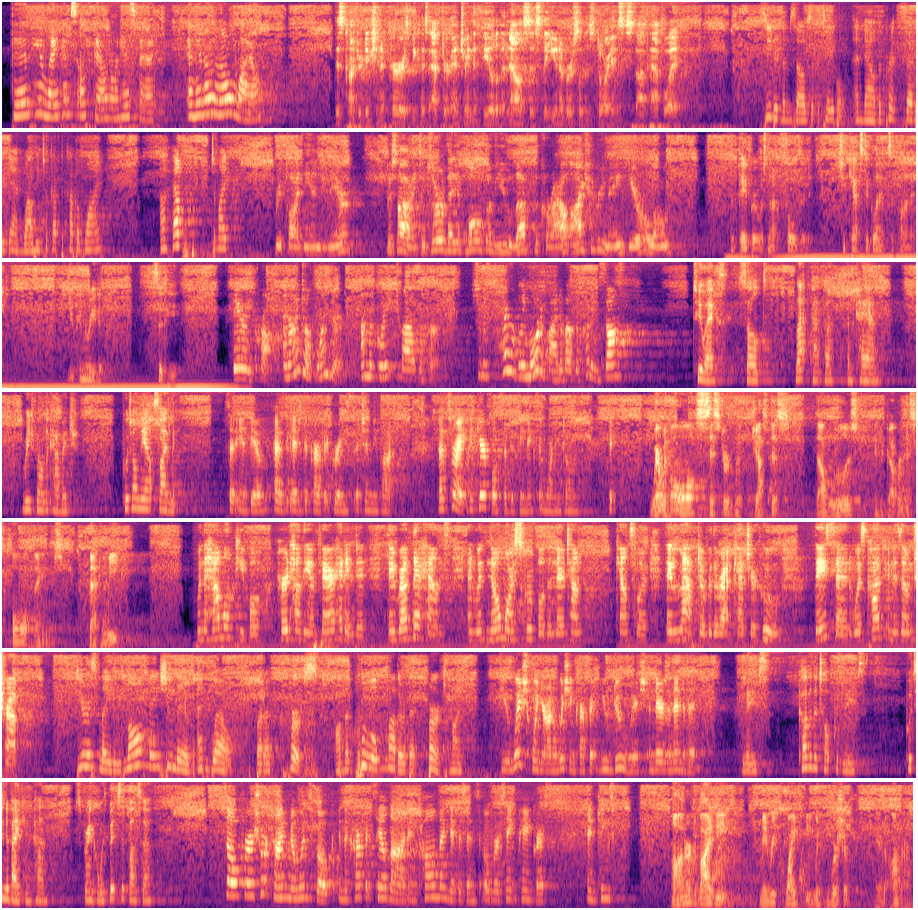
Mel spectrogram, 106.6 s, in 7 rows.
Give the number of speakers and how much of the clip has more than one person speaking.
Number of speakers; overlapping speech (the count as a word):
ten, no overlap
